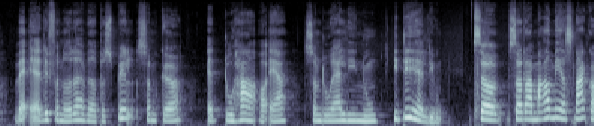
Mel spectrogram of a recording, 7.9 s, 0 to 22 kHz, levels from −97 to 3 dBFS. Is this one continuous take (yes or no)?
no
